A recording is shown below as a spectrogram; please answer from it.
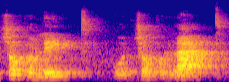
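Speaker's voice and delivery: "chocolate" in three syllables, ending late, then lat; mispronunciation demo. Shown as a demonstration. Teacher showing what it isn't in English, mispronounced. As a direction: sound the middle O in "chocolate" and a full last vowel. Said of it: "in English isn't".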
